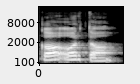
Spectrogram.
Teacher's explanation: निम्नांकित में अघोष अल्प प्राण ध्वनि कौन सी है तो क और त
